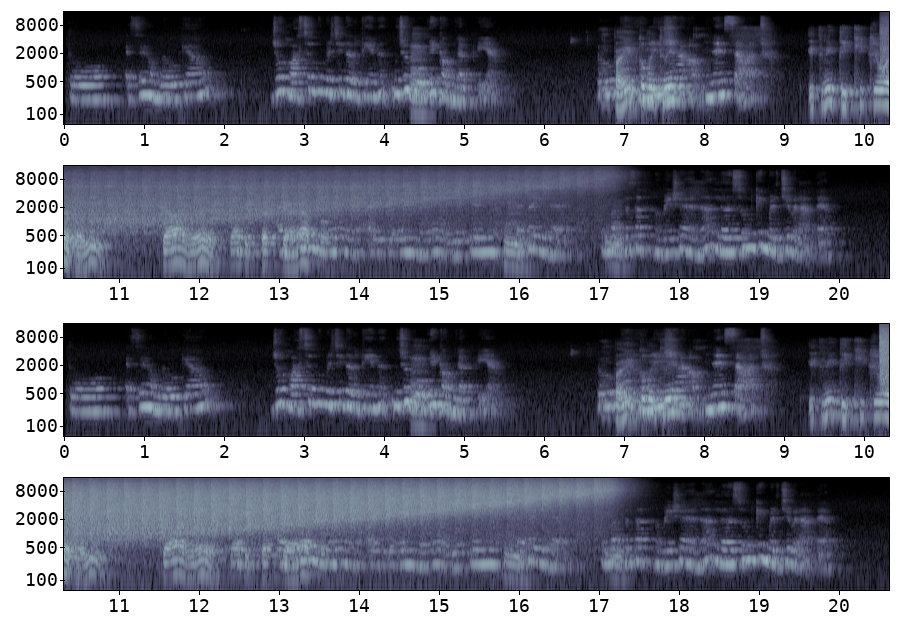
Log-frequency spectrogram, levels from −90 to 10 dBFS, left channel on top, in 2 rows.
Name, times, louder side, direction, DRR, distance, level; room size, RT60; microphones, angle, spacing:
voice 1, 0.0-1.8 2.6-5.4 6.7-8.9 10.0-10.2 12.4-12.7 12.9-16.7 17.0-19.8, equal, 20° left, -3 dB, 2.9 m, -36 dB
voice 2, 6.7-7.6 9.4-10.8 11.5-13.6 15.8-16.1 17.1-17.3, left 2 dB, 45° left, 5 dB, 0.5 m, -32 dB
sound 1, 10.2-17.4, right 10 dB, 55° right, 0.5 m, -24 dB
7.7 x 6.4 x 2.5 m, 0.72 s
head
